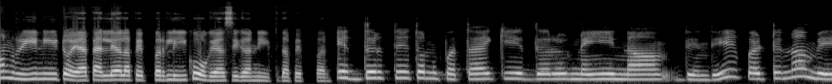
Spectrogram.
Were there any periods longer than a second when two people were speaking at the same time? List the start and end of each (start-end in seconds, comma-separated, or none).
none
